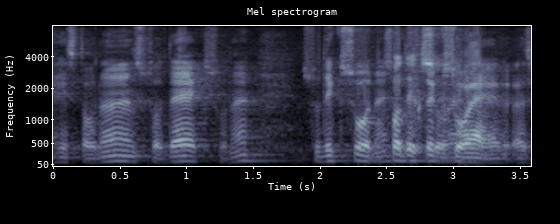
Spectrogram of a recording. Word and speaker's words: Sodexo: Sodexo, as pronúncias é essa.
